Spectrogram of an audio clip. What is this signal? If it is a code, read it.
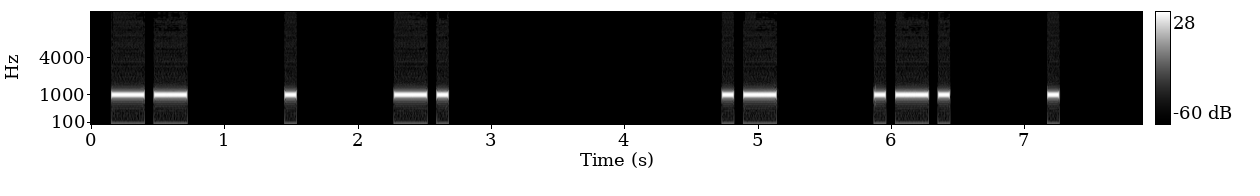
Morse code, heard as a keyed tone, about 15 wpm, spaced as for 8 wpm, 1000 Hz. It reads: MEN ARE
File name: qotdfiles / 8wpm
